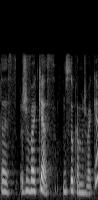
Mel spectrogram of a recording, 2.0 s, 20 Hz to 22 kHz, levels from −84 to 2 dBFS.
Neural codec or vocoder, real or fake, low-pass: none; real; 7.2 kHz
